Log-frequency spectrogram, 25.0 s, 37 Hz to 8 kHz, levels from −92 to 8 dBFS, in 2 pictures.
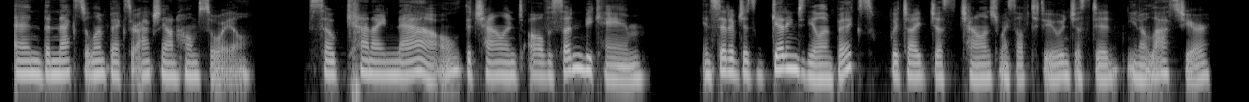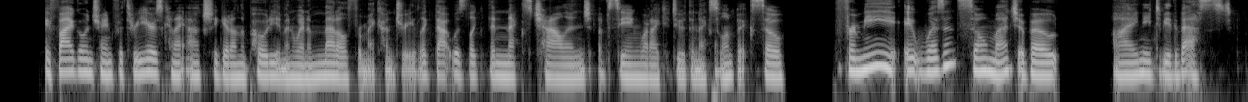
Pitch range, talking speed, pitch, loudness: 140-170 Hz, 225 wpm, 150 Hz, -26 LUFS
